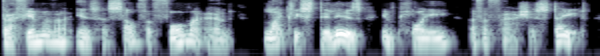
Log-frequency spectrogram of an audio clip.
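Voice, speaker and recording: A man reading scripted critical commentary in a measured, emphatic and disapproving manner. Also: on the low side, darkish tone, breathy edge. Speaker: host and commentator.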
